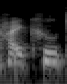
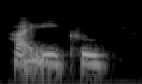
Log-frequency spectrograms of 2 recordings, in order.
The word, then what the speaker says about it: haiku: Like the word haiku in Japanese, we say it haiku, 2 syllables. In Japanese, you would say it with 3 syllables, haiku.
